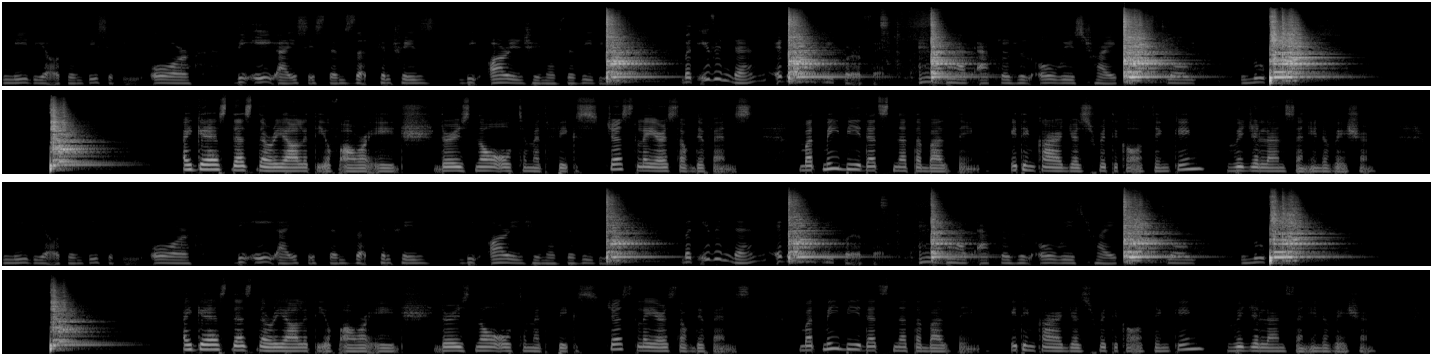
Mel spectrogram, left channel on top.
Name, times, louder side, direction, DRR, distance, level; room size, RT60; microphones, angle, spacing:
voice 1, 0.0-2.0 2.3-6.2 6.8-8.8 9.2-11.9 12.4-13.4, left 2 dB, 75° left, 4.1 m, -46 dB
sound 1, 6.0-6.5 7.9-8.4 8.8-8.9 9.3-9.7 11.2-11.8 12.7-13.3 14.8-15.3, left 4 dB, 30° left, 1.1 m, -25 dB
voice 2, 16.1-24.1 24.4-28.0, left 2 dB, 45° left, 3.1 m, -38 dB
open air
head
